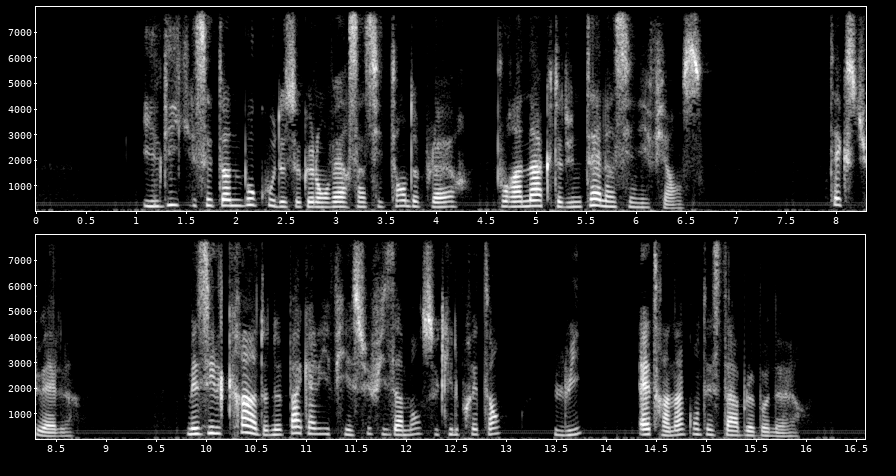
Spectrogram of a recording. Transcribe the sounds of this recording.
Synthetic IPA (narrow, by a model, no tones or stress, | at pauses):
ild̪ikilset̪ɔnbokʰud̪əsəkəlɔ̃vɛʁsɛ̃sit̪ɑ̃d̪əplœʁpuʁɛ̃nakt̪əd̪ynt̪ɛlɛ̃siɲifjɑ̃s | t̪ɛkst̪yɛl | mɛzilkχɛ̃d̪ənəpakalifjesyfizamɑ̃səkʲilpχet̪ɑ̃ | lɥi | ɛt̪χɛ̃nɛ̃kɔ̃t̪ɛst̪abləbɔnœːʁ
